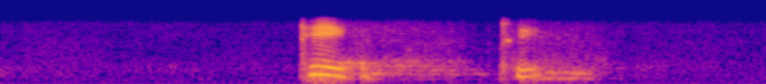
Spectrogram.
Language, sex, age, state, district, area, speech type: Dogri, female, 18-30, Jammu and Kashmir, Kathua, rural, conversation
